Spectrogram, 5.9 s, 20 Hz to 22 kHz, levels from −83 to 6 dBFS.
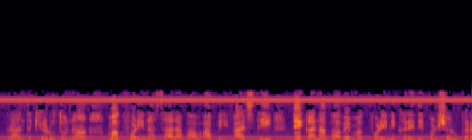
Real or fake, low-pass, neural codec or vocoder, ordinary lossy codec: real; none; none; none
